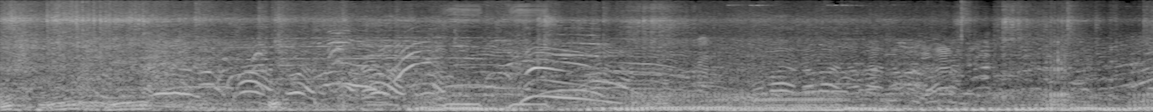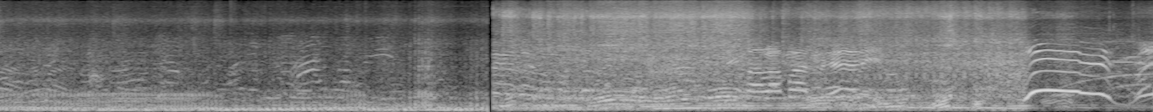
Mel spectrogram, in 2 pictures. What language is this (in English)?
Indonesian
